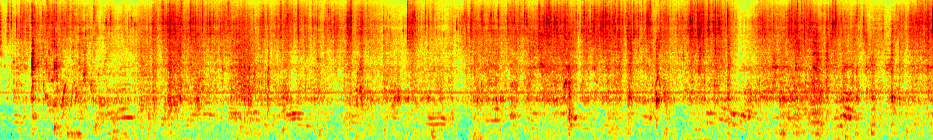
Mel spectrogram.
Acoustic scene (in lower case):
kitchen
